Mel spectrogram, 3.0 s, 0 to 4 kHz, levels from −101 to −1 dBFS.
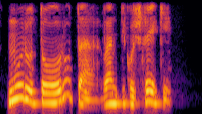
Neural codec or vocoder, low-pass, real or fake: none; 3.6 kHz; real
